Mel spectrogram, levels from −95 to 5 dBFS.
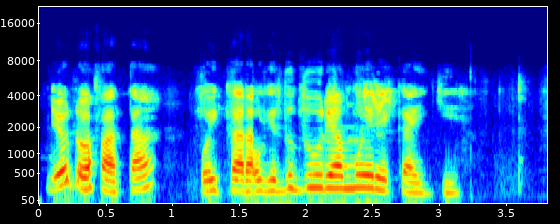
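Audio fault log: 0.37 s and 1.60 s, compressed frames skipped: whole blocks of encoded audio never reach the output, most likely because they were missing from the stream or rejected as corrupt by the decoder. At 0.37 s about 100 ms of speech vanishes, roughly four frames of 26.1 ms; at 1.60 s about 70 ms, roughly three frames. Each join is a short smeared blip rather than a sharp click, since neighbouring frames overlap and blend across the gap.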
